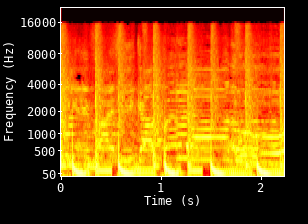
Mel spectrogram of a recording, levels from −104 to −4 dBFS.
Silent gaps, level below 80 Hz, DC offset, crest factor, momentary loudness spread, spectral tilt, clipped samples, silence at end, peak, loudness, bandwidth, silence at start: none; -24 dBFS; under 0.1%; 12 dB; 1 LU; -5 dB/octave; under 0.1%; 0 s; -8 dBFS; -21 LUFS; 16 kHz; 0 s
